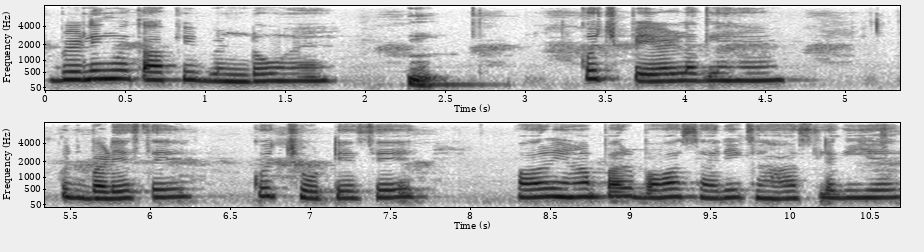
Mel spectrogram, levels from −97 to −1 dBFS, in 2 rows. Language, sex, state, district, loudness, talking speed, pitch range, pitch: Hindi, female, Uttar Pradesh, Lucknow, -16 LUFS, 130 wpm, 215-250 Hz, 230 Hz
